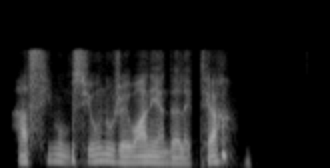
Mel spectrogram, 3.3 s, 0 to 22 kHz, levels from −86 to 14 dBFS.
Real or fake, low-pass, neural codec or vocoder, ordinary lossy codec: fake; 7.2 kHz; codec, 16 kHz in and 24 kHz out, 0.9 kbps, LongCat-Audio-Codec, fine tuned four codebook decoder; MP3, 64 kbps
